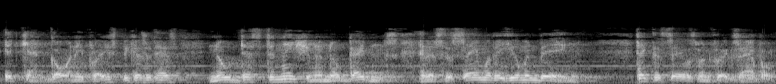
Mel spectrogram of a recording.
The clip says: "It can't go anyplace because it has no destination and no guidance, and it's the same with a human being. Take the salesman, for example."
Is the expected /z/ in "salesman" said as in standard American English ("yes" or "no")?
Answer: yes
